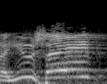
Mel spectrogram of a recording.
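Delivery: high, hollered question; yelling across room. Retold or imitated. Friend questions him across the lunch crowd, yelling. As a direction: shout the question over a crowd of diners. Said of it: "yelling across the people".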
